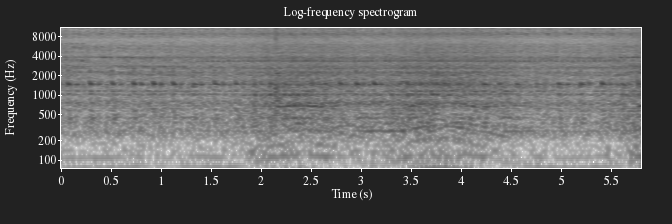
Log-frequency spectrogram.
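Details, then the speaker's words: 2018 Nissan Armada 5.6 L V8, original engine before short block replacement under TSB; hard, diesel-like tapping about three or four times a second at idle; knock from scuffed cylinder wall. "this is a follow-up video to i did a knock engine knock video where the engine was sounded like a diesel pretty much"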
